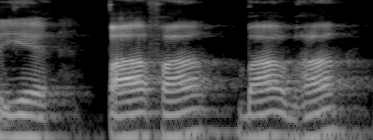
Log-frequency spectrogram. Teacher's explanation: पा फ बा भा यह आपकी ओट हो जाएंगी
